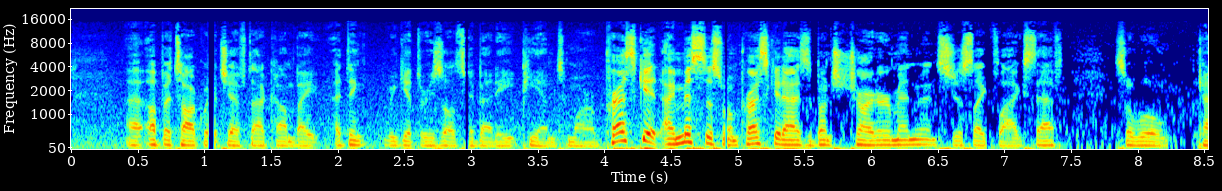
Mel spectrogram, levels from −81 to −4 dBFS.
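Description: A wireless link that likely could not deliver audio packets on time left the playback buffer empty three times, producing Bluetooth stalls. At 1.02 to 1.09 s the speech drops to about 51 ms of dead silence, at 2.95 to 2.99 s to about 26 ms, and at 4.90 to 4.93 s to about 22 ms. Each time the sound stops abruptly and then resumes, so the speech seems to stutter or briefly hiccup rather than fade.

From 5.36 s to the end, overdone noise removal sets in. A noise reduction process set far too aggressively pushes any frequency band it judges to be noise down to almost nothing, and the weaker parts of the speech are caught along with it. The room noise, heard earlier sitting about 18 dB below the speech, drops away and breaks up into twinkling specks.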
